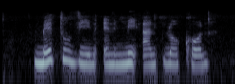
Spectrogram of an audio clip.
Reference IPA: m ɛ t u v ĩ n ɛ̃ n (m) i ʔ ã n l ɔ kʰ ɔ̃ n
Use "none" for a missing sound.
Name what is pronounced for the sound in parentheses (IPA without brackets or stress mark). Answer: m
